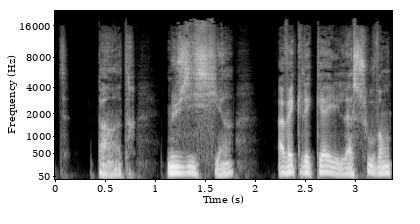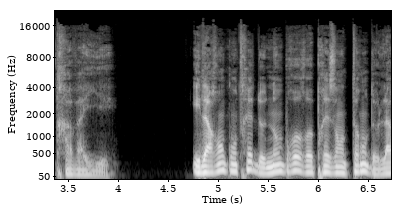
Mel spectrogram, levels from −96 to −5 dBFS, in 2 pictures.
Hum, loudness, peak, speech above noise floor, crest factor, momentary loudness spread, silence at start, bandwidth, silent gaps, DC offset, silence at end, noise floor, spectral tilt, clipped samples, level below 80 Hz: none; -18 LUFS; -2 dBFS; 63 dB; 16 dB; 11 LU; 0.05 s; 18.5 kHz; none; under 0.1%; 0 s; -80 dBFS; -5 dB/octave; under 0.1%; -36 dBFS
